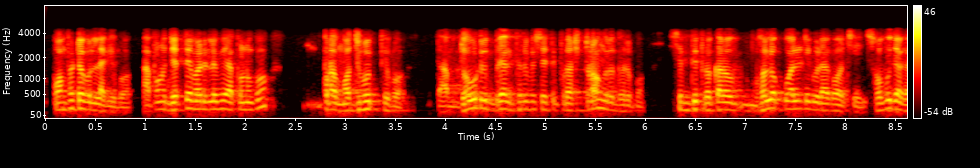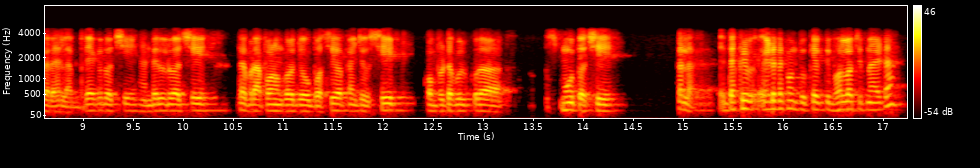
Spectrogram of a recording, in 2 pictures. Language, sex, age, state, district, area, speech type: Odia, male, 30-45, Odisha, Kalahandi, rural, conversation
